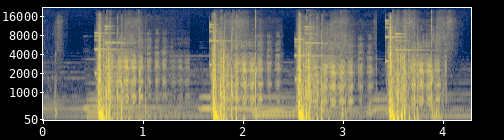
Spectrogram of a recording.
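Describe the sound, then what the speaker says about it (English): Llamas in Minecraft give four separate bleating calls at a steady spacing, each loud and close, with quiet between them. "oh no, they were llamas"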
